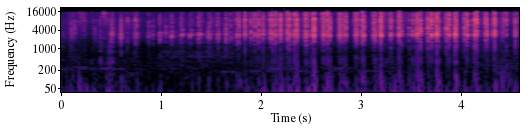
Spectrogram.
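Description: Fingertips and nails tap and scratch quickly on a small, hollow, green printed cardboard box with a white label. The result is a rapid run of dry, bright clicks with almost no ring, over a faint scratchy rustle. The taps grow louder and sharper in the second half.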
